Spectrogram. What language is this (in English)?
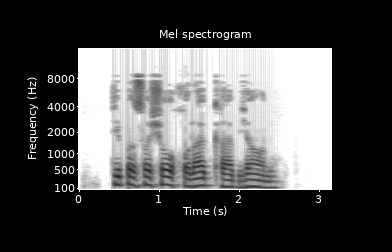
Phalura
